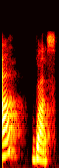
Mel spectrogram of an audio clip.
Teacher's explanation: ela tem duas sílabas e a sílaba tônica é a penúltima sílaba, a. Então, pessoal, essa palavra aqui, ela é, de fato, uma paroxítona.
